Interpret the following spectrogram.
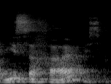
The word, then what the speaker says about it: Yisachar: And then Yisachar. Yeah, in Hebrew it's spelled with two sins, but only one of them gets pronounced. So that's why Yisachar.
